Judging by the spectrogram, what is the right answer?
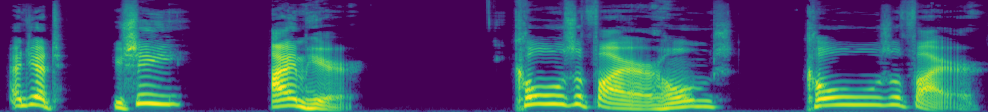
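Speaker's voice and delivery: high-pitched villain, drawing words out slowly; Mister Smith, gloating. Acted. Visitor gloating over sick Holmes, mocking. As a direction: relish each word as a triumphant visitor.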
